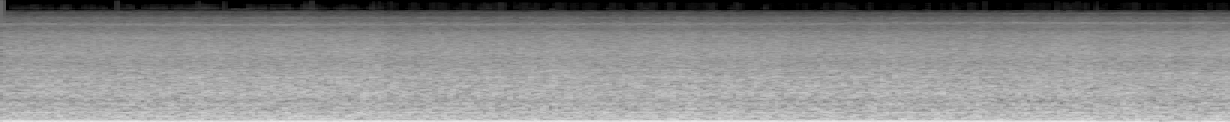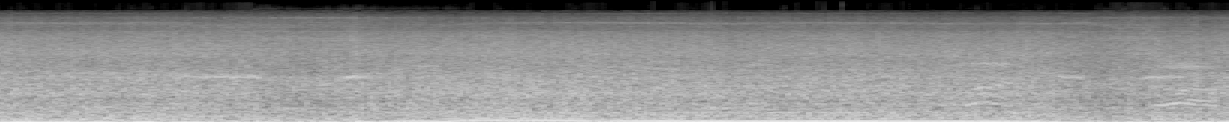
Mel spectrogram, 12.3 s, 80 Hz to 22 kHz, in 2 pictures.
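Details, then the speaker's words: 1992 GMC Sonoma GT, 4.3 CPI V6, at first start-up after extensive idle-surge work: the idle drone swings up and back down around eight seconds, a surging idle. "thank you I give up what was that noise it does it every time I turn it on this thing dude"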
